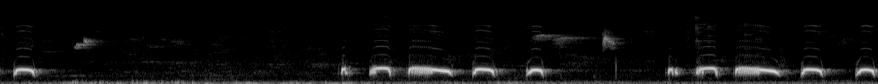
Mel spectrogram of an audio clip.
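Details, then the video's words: Decoy spotted dove cooing to attract other doves. After one opening coo there is a pause with faint chirping from other small birds. Then come two runs of deep, rounded coos, each run holding a longer slurred note among the short ones. "Cu gáy mồi thúc gù gọi bổi / Suara Burung Tekukur Gacor"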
